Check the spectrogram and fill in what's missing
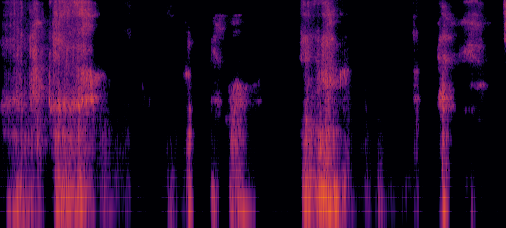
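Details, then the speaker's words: Stertorous respiration in a deeply comatose patient with a relaxed, paralyzed soft palate; heard without a stethoscope, loud coarse snore-like rattling on each breath in and out as the palate vibrates: stertorous respiration. "taurus respiration he's in such a relaxed paralyzed state that the lower the soft palate vibrates every time he breathes in and out and it produces that sound like snoring"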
